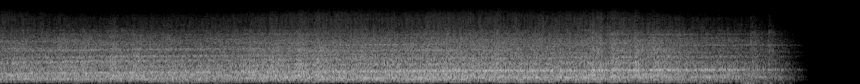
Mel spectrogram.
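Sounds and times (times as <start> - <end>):
subway car exiting station: 0.0 - 8.1.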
